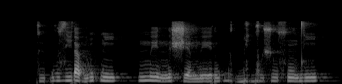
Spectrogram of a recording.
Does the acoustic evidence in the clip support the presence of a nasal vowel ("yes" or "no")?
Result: yes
